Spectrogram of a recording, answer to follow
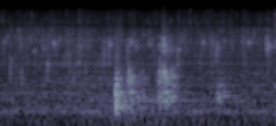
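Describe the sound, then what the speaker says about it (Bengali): Minced garlic frying in hot oil at a village stove, a close crackling sizzle broken by a couple of louder scraping stirs. "তেল গরম হয়ে গেছে রসুন কুচি আস্তে রসুন দিছি"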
